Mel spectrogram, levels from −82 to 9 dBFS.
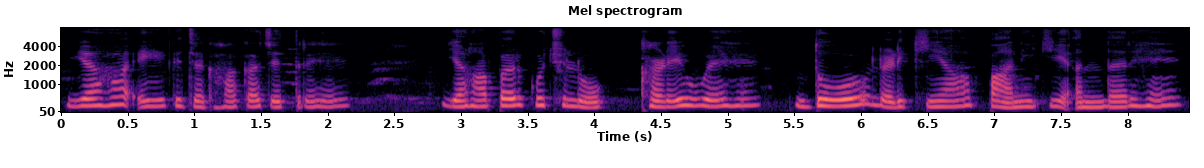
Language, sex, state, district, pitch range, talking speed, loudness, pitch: Hindi, female, Chhattisgarh, Bastar, 200-240 Hz, 135 wpm, -26 LUFS, 220 Hz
